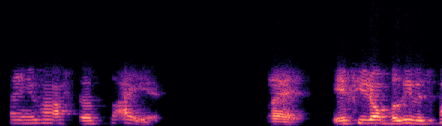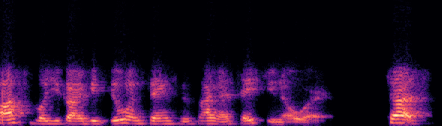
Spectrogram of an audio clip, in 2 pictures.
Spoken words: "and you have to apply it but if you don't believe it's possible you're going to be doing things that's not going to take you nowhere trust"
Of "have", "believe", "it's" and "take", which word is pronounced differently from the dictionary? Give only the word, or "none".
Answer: have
